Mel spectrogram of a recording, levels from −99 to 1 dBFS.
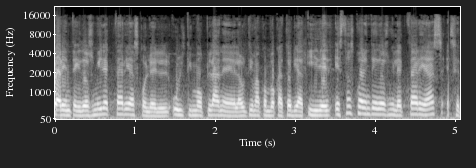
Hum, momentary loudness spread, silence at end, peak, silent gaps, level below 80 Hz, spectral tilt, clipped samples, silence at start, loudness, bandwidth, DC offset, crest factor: none; 3 LU; 0 s; 0 dBFS; none; -30 dBFS; -7 dB/octave; 0.3%; 0 s; -9 LUFS; 17 kHz; under 0.1%; 8 dB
